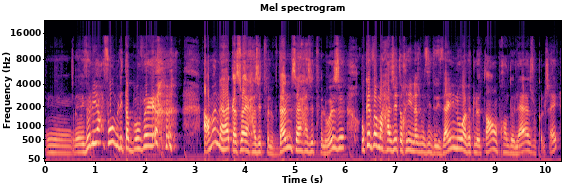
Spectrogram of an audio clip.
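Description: A woman in her thirties with a Tunisian accent talks at a breakneck clip, lively and quick to laugh. She drops French phrases into her Arabic as she answers an interviewer in a studio. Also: on the high side, faint music behind. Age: 30s. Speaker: interview guest, influencer. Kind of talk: casual interview chat. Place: indoor studio set with armchairs.

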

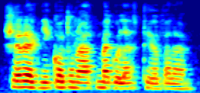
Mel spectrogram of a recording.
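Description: A woman's voice: lowish voice, fairly even intonation, natural voice. A woman voicing a weary young male prince who speaks curtly and grimly, on a dull lo-fi audiobook recording.

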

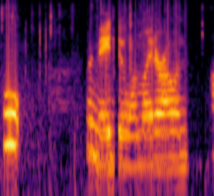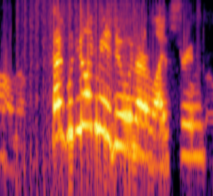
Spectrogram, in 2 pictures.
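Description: A man's voice: extremely low pitch, normal speed, crowd noise. Male gamer with a robotic, glitchy voice. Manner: rambling, excitable, filler-heavy. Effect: robotic, glitchy distorted voice. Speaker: gaming video host. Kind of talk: casual gameplay commentary. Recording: loud game noise behind voice.

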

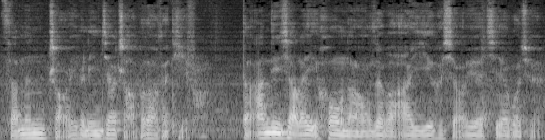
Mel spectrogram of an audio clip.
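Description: A young actor playing a devoted man who speaks gently and earnestly. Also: low-pitched, little pitch movement, fast talker, slight background noise. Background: background music.

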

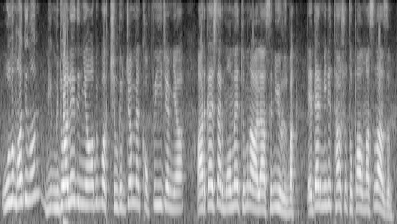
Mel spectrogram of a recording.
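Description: A young man commentating his own mobile football match for viewers, chatty and slangy, often swearing and shouting at the game. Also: extremely high pitch, fast, hardly any pauses. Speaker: gaming YouTuber.

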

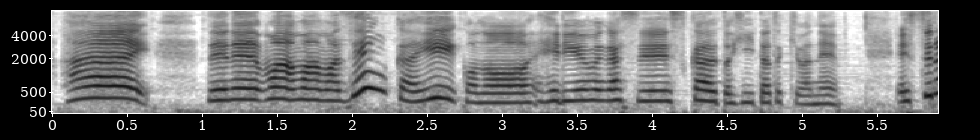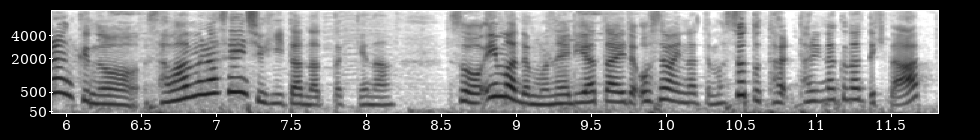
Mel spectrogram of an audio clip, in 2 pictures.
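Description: A woman with a squeaky, helium-altered voice giving playful, chatty, excitable commentary on a game as its host. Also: fast talker, faint music behind. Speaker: host of a mobile game channel. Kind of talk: casual gameplay commentary.

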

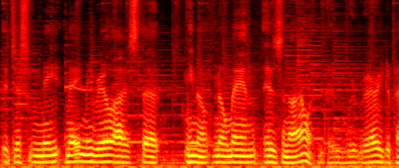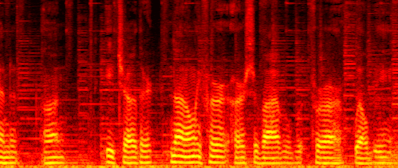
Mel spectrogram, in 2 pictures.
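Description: A man in his sixties, a photographer, speaking thoughtfully in an interview, pausing and restarting as he reflects. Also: medium pitch, flat delivery. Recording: interview with music bed behind.

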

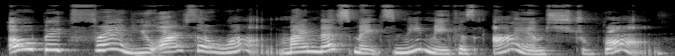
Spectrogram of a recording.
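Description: A woman's voice: very high voice, sing-song, takes it slowly, a bit bright, pitched above the performer's own voice, heavily acted. A woman voicing a tiny, plucky ant in a rhyming storybook, imploring and emphatic. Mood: earnest. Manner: imploring, emphatic sing-song rhyme.

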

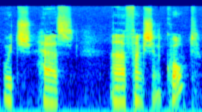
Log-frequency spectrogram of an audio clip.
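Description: A young man whose first language is Polish gives an online conference talk from a room at home, pausing often with fillers and restarts over a webcam microphone. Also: a little high, vocal fry, pushed and bright, no room sound. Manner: halting, many fillers and restarts. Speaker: conference speaker. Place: indoor room, remote talk.

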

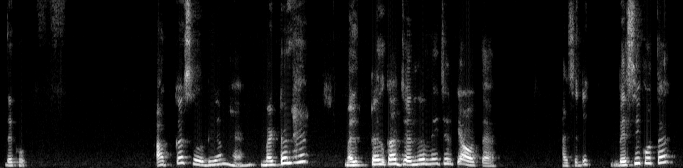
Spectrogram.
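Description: A woman teaching chemistry to a class, asking herself questions and answering them. Her voice sits a little high, with a husky edge and a gravelly fry. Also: animated, takes it slowly, long pauses, a little mellow, low-quality recording. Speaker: chemistry lecturer. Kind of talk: classroom lecture.

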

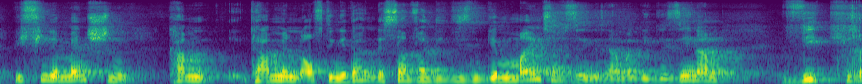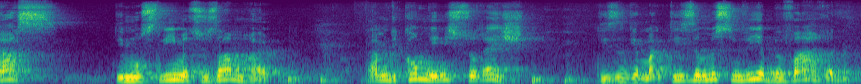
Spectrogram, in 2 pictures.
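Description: A man's voice: on the high side, a little mellow. A man giving an informal sermon. He tells stories casually and mixes in Arabic religious terms. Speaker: preacher. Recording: echoey room.

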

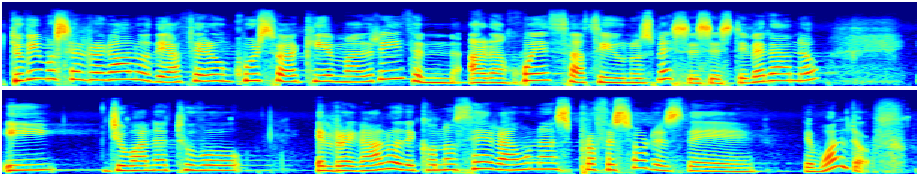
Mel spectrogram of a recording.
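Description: A middle-aged woman addresses a lecture audience in a high, bright-toned voice, pressing them with one rhetorical question after another. She speaks slowly and deliberately. Her voice rings with the long reverb of a large hall. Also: lively intonation. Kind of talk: public lecture.

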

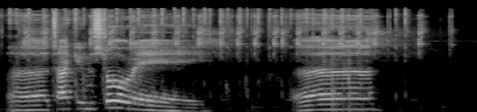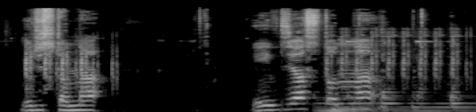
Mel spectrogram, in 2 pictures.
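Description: A woman's voice: on the low side, a bit bright. A woman giving casual gameplay commentary as a YouTuber, chatty and reading on-screen game text aloud with lots of "uh"s. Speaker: gaming YouTuber. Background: background music.

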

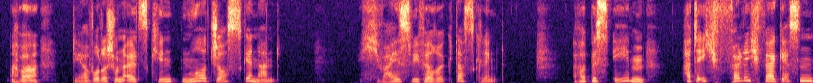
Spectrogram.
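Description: A woman's voice: mid-range voice, darkish tone, no room sound, clean studio sound, pitched above the performer's own voice. A woman reading the part of an eager young woman in a storybook. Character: excited young woman, amazed at a memory.

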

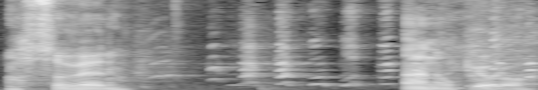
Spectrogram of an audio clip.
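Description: A man with a Brazilian Portuguese accent doing let's play commentary, jumpy and swearing, with bursts of squeaky baby talk. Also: level tone, measured pace, darkish tone, slight background noise. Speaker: gameplay streamer.

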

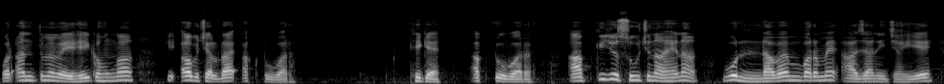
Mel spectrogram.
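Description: In a dry recording, a man with a fairly high, animated, slightly mellow voice speaks a little slowly. He hosts an exam update channel, explaining the news to viewers informally and familiarly while repeating phrases for emphasis.

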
